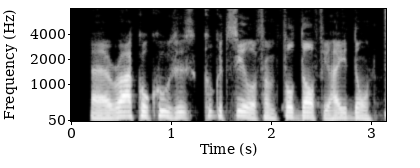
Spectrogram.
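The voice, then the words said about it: Put-on Philadelphia accent. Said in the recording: “he's doing a perfect accent”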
